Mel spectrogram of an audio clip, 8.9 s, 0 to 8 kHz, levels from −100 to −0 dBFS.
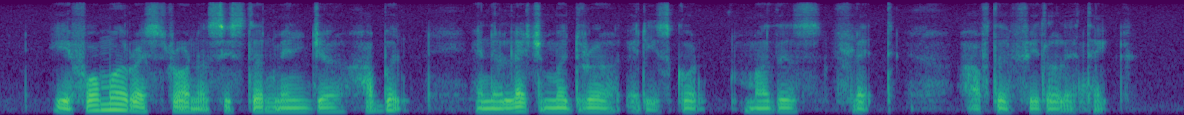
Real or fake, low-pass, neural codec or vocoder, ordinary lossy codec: real; 7.2 kHz; none; none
